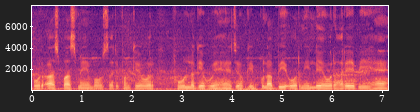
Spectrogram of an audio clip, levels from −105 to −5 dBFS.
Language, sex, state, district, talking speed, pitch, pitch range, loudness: Hindi, male, Rajasthan, Bikaner, 170 wpm, 105 Hz, 105-110 Hz, -20 LUFS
